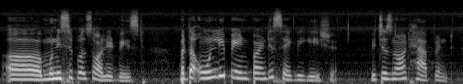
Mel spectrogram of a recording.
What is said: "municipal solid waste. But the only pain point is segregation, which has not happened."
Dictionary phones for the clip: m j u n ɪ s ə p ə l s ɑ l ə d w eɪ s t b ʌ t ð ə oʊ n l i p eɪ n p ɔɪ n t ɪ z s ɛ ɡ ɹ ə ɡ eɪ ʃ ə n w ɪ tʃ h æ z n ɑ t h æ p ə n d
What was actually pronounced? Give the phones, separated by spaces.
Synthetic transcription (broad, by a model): m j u n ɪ s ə p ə l s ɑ l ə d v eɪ s t b ʌ t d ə oʊ n l i p eɪ n p ɔɪ n t ɪ z s ɛ ɡ ɹ ə ɡ eɪ ʃ ə n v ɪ tʃ h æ z n ɑ t h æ p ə n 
